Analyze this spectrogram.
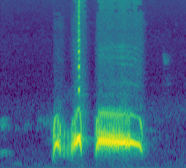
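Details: Decoy spotted dove giving a coo meant to provoke wild doves into cooing: a brief low hoot, a rising second note, then one long level mellow coo, clean with no background sound.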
